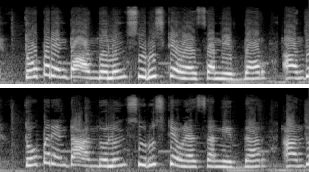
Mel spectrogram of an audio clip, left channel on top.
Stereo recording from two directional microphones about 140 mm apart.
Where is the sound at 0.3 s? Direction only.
15° left (ahead or behind).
